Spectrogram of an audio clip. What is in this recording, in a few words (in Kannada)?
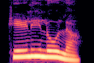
"ಕಾಲಲೀಲೆ", kannada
